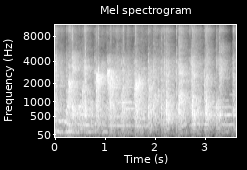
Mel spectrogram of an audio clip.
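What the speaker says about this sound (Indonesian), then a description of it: "Tepuk tangan." A group of participants in a school coaching session claps together in a brief rhythmic round, with patterned bursts of hand claps close by and fairly loud.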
